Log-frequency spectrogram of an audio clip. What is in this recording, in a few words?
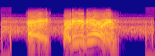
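"Hey What are you doing", English, Ground Crew; DCS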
